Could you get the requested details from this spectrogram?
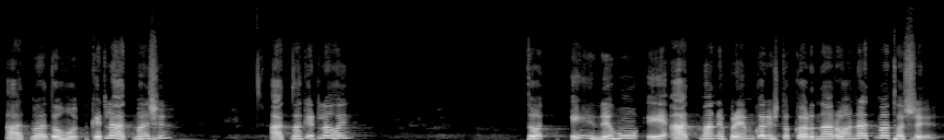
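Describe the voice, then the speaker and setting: A woman's voice: sits high, fairly even intonation, unhurried, pauses often, clean tone. A woman giving a spiritual discourse, explaining patiently and putting questions to her listeners. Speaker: spiritual teacher. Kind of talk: Vedanta discourse. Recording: echoey hall recording.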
